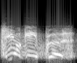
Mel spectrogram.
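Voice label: Hungarian bailout mood low, speech; War Thunder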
